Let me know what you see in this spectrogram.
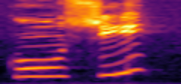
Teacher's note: o U vai ser identificado como vogal e o I vai ser identificado como semivogal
